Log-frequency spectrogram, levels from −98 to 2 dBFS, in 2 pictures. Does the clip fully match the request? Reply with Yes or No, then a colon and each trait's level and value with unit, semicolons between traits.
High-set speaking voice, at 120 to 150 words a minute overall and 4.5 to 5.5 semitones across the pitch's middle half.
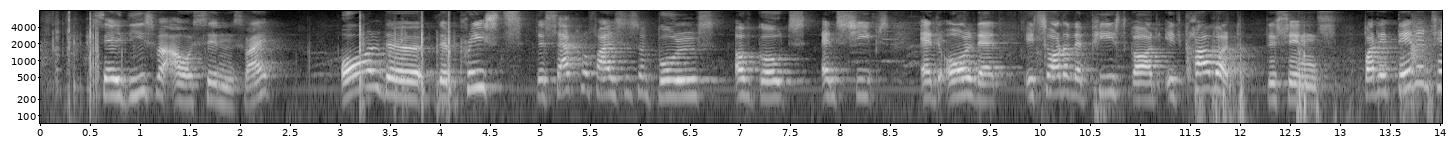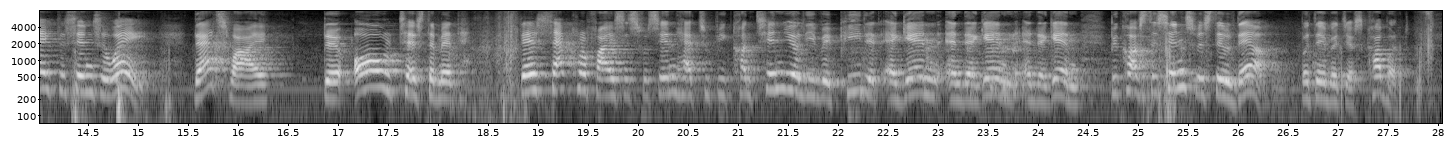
Yes: high, 235 Hz; average, 145 wpm; average, 5.2 semitones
